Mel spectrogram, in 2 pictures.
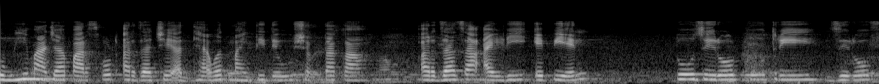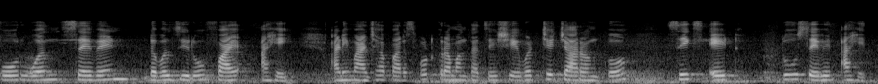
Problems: constant background noise, background conversations at intervals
